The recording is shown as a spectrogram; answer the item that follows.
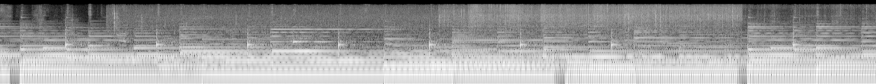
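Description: Thick potato strips deep-frying in hot oil: a steady, dense sizzle that grows louder partway through and cuts off suddenly near the end, over background music.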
